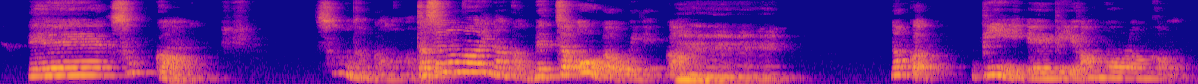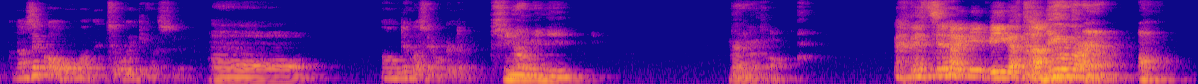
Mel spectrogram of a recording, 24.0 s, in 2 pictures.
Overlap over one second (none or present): none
